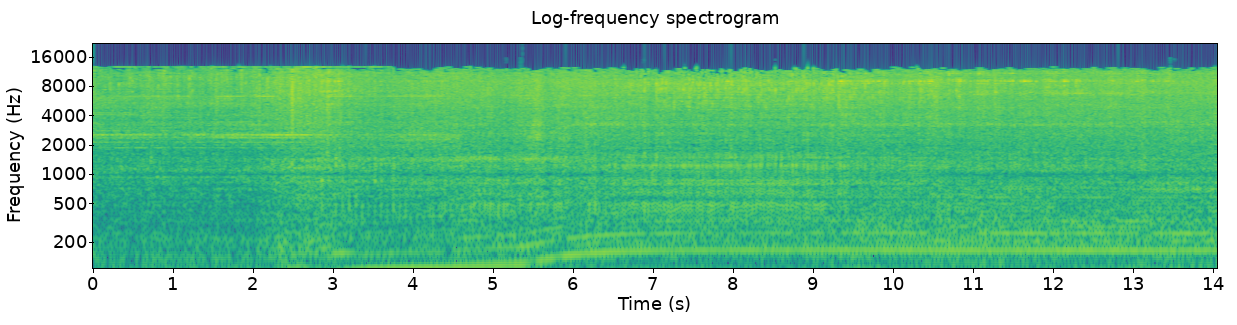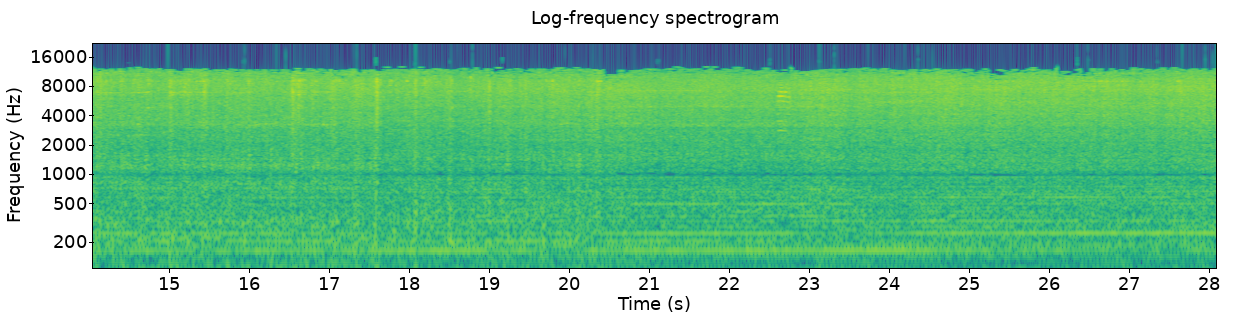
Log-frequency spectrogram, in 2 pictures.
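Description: Cessna 150's Continental O-200 four-cylinder engine and propeller coming up to full power for take-off: the engine note rises steeply about three seconds in, then runs steadily at high power.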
